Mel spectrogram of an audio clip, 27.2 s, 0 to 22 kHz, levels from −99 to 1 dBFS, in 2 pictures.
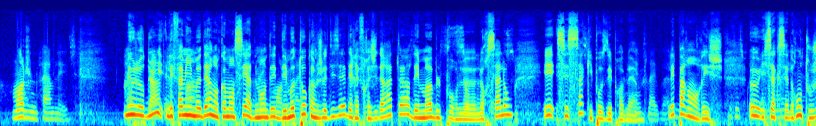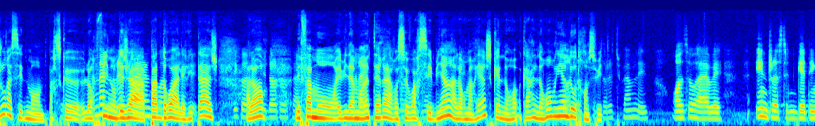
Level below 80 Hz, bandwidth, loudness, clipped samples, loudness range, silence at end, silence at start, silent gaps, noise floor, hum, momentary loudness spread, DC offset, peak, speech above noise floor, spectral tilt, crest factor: -44 dBFS; 15 kHz; -27 LUFS; under 0.1%; 8 LU; 0 s; 0.2 s; none; -61 dBFS; none; 16 LU; under 0.1%; -10 dBFS; 34 dB; -6 dB/octave; 18 dB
